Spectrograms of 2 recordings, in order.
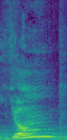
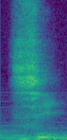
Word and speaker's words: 四: Số 4 được phát âm là "yon" và "shi".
